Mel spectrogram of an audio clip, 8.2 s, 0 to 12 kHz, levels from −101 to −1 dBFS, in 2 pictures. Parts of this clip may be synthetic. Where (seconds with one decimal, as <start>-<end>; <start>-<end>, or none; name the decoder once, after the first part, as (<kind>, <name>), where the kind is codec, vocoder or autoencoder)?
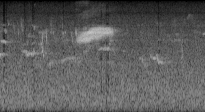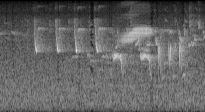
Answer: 0.0-8.2 (vocoder, Vocos)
